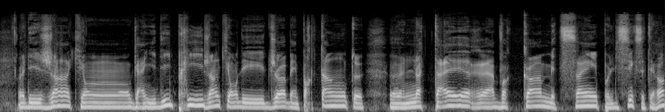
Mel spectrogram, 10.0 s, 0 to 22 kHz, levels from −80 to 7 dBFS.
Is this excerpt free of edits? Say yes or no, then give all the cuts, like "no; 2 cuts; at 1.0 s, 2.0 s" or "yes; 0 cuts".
no; 1 cut; at 3.1 s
